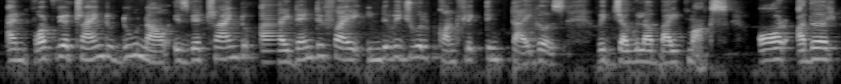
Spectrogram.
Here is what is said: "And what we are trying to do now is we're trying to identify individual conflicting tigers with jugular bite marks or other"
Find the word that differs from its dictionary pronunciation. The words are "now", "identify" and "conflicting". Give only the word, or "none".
none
